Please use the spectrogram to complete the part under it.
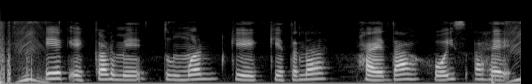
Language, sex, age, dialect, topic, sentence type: Chhattisgarhi, female, 18-24, Northern/Bhandar, banking, statement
